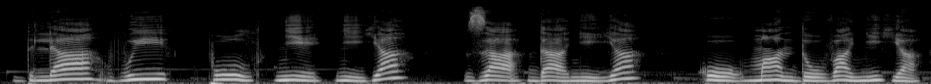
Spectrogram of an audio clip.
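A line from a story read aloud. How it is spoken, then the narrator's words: Slow reading aloud. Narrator (Russian): медленно прочел председатель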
